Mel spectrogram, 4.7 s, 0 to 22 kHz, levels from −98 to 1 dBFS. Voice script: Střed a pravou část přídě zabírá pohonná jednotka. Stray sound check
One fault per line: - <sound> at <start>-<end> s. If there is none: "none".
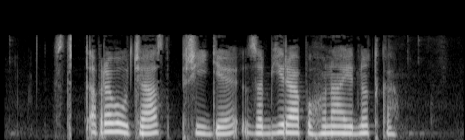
- dropout at 0.7-0.8 s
